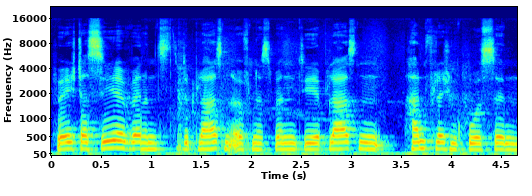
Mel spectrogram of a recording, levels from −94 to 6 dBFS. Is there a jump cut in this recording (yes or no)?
yes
